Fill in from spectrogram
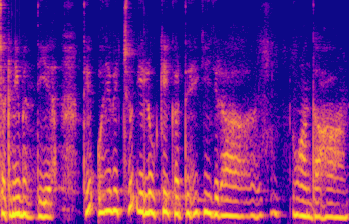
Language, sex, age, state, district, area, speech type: Dogri, female, 18-30, Jammu and Kashmir, Samba, rural, spontaneous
